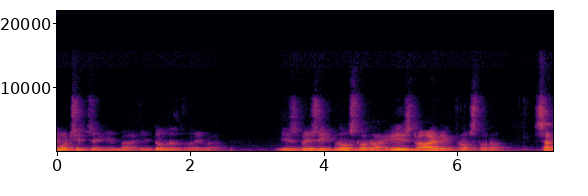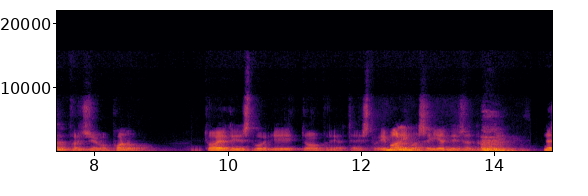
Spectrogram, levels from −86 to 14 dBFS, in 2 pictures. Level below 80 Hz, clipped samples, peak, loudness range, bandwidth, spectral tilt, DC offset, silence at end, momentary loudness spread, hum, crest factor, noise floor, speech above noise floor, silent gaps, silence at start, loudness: -50 dBFS; under 0.1%; -4 dBFS; 7 LU; 9.4 kHz; -6.5 dB/octave; under 0.1%; 0 s; 15 LU; none; 20 dB; -59 dBFS; 35 dB; none; 0 s; -24 LUFS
